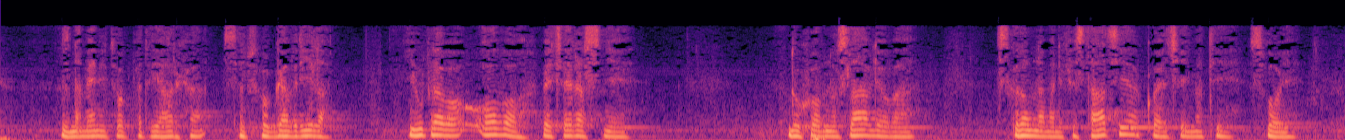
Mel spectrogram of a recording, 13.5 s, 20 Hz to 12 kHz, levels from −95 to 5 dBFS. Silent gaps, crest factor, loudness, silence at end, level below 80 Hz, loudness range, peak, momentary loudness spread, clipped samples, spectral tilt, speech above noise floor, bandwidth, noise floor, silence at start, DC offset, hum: none; 16 dB; -20 LUFS; 0 s; -42 dBFS; 3 LU; -4 dBFS; 17 LU; under 0.1%; -6.5 dB/octave; 24 dB; 6.6 kHz; -43 dBFS; 0 s; 0.9%; none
